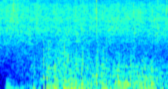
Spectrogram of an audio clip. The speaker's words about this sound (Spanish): El aullido de los relámpagos retumbó entre los gigantescos árboles como un grito desgarrador, lo suficientemente agudo como para asimilar un quejido.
